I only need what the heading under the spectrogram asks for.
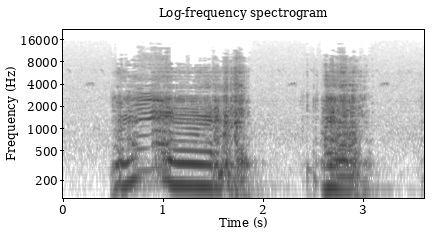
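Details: Male lion in the bush, calling the rest of the pride to join him at a waterhole in early evening: two deep, harmonic-rich roaring groans, the first long and swelling, the second shorter, reverberating through the bush.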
